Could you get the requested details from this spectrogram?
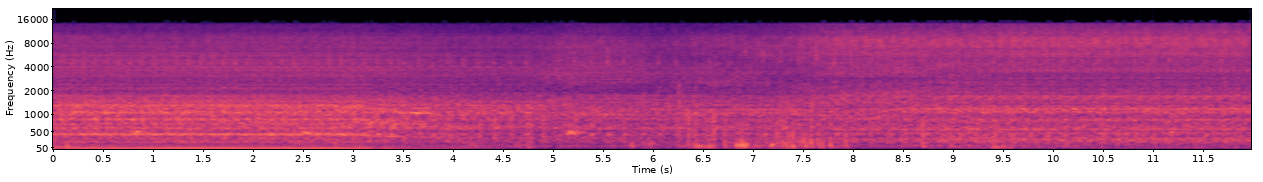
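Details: Renault Logan engine knocking at idle: steady tapping about three per second, even with engine speed; timing belt found defective and scrapped.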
